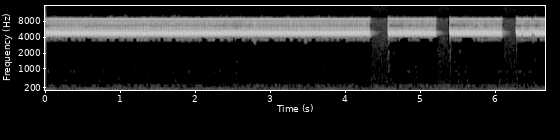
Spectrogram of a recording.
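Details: Korean 루루곰귀뚜라미 cricket, recorded in 2020 by the National Institute of Biological Resources, giving a sustained shrill trill that later breaks into shorter bursts separated by three brief silences.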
